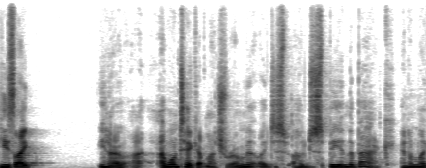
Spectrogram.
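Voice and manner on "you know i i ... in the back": soft, charming put-on British accent. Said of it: "imagine that in a charming British accent".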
